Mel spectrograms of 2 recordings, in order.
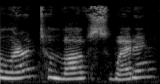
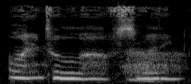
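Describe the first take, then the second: First: The phrase is spoken at a normal pace. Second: The phrase is spoken at a slower pace.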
